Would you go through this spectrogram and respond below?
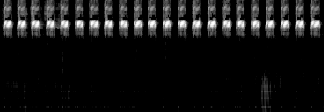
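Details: Japanese burrowing cricket (Velarifictorus micado) sings on an autumn night, a steady, unbroken rhythm of short, bright chirps, about three each second.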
